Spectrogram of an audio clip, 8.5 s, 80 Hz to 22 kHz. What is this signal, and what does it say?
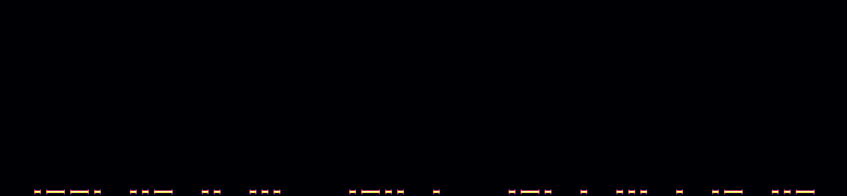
Morse code, heard as a keyed tone, about 20 wpm, spaced as for 16 wpm, 600 Hz. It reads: PUIS LE RESEAU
